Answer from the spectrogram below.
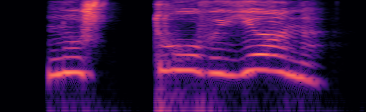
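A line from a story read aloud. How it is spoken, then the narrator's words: Exclaimed. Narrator (Russian): воскликнула горничная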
